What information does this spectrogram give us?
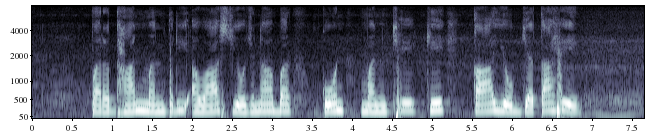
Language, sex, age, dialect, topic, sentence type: Chhattisgarhi, male, 60-100, Central, banking, question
